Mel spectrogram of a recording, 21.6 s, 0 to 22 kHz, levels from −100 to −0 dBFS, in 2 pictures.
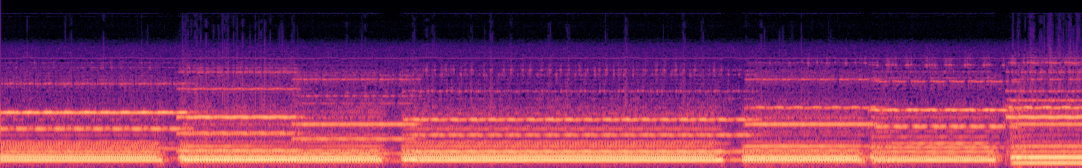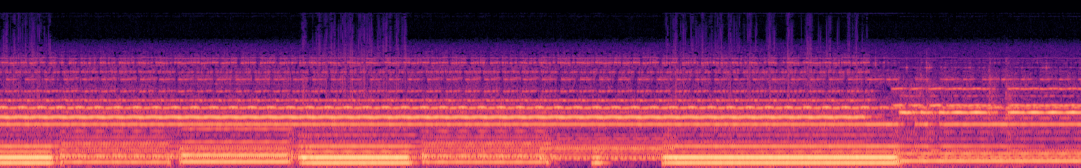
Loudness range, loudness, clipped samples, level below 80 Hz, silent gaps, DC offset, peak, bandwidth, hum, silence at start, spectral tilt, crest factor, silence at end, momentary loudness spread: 2 LU; -12 LUFS; under 0.1%; -48 dBFS; none; under 0.1%; 0 dBFS; 5.8 kHz; none; 0 s; -9 dB/octave; 10 dB; 0 s; 6 LU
